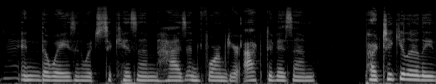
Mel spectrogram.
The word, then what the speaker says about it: Sikhism: background for listeners on the ways in which sikhism and i might be mispronouncing that so please correct me no you got it oh okay yeah great um so i'm wondering in the ways in which sakism has informed your activism particularly the teachings of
